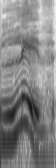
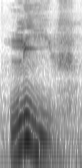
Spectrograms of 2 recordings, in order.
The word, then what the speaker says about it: live: have always wanted to live in Scotland so there you go and please remember if live not leave that's how you say it right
